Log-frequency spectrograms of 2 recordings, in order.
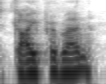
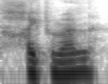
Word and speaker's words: Hyperman: it's really cool now you might know it perhaps as guyperman but he's Spanish so it's pronounced hyperman what can we do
